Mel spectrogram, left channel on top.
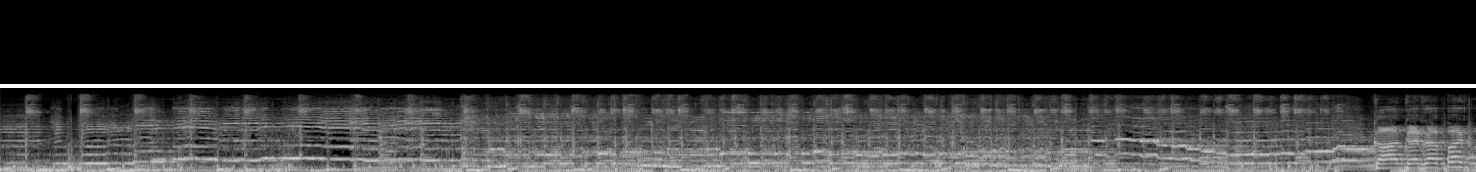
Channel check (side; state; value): left; silent; digital silence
